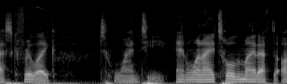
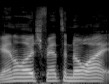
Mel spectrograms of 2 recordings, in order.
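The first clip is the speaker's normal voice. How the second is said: higher, louder mock recital; scripted order; 6 semitones higher, 6 dB louder than usual. Regular ordering as he drives away, mock scripted. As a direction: toss out the memorized tail of an order. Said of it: "read it off like it's a script".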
